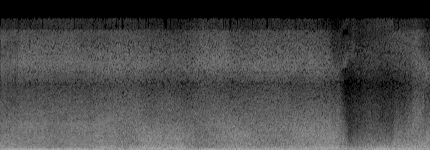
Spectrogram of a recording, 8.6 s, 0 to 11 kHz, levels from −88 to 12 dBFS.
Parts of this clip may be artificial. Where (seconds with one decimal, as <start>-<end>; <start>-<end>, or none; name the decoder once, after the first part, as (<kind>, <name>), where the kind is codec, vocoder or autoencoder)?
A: 0.0-2.3 (vocoder, WaveNeXt)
